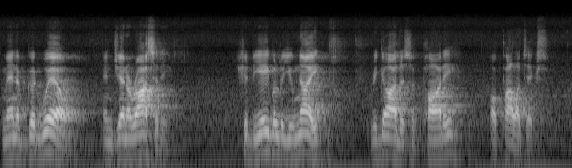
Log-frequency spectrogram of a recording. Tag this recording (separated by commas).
Speech, Human voice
